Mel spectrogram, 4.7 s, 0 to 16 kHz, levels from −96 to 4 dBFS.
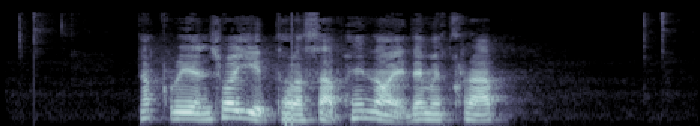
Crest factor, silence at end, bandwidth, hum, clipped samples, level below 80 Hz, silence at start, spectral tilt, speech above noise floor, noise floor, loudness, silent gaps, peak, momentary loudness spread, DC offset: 18 dB; 1.3 s; 11.5 kHz; none; under 0.1%; -56 dBFS; 0.95 s; -6.5 dB/octave; 60 dB; -78 dBFS; -19 LUFS; none; -2 dBFS; 8 LU; under 0.1%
